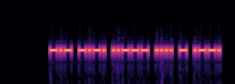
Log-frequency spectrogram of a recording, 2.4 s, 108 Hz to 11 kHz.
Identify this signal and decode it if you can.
Morse code, heard as a keyed tone, about 45 wpm, 700 Hz. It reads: KC2HTP
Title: USA Call Signs - 6 Characters - 50wpm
